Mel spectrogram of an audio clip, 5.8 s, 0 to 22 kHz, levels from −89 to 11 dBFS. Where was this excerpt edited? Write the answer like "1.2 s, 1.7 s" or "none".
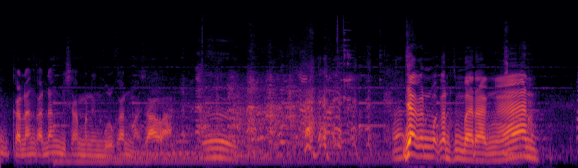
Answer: none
